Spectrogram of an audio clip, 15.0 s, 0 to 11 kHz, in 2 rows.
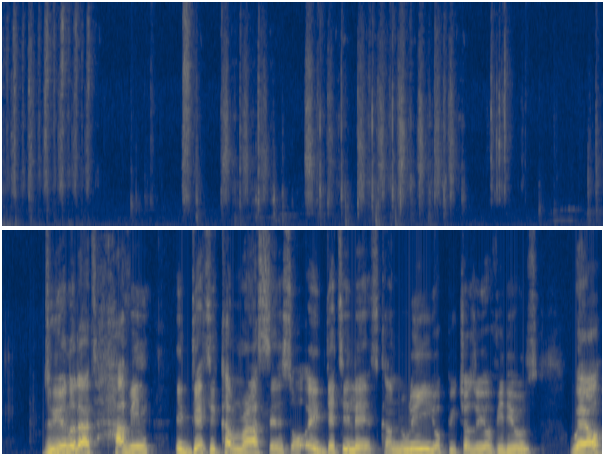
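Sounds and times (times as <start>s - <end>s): scratchy rubbing and rustling: 0.0s - 1.2s, 2.2s - 6.5s.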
